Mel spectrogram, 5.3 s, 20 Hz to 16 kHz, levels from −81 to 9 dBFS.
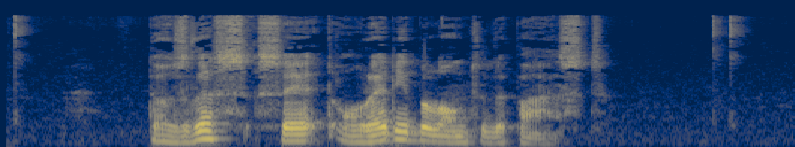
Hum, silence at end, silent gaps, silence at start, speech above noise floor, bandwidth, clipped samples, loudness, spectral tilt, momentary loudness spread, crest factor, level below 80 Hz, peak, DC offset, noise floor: none; 0.4 s; none; 0.1 s; 44 dB; 11.5 kHz; under 0.1%; -16 LUFS; -4 dB/octave; 20 LU; 18 dB; -54 dBFS; 0 dBFS; under 0.1%; -60 dBFS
